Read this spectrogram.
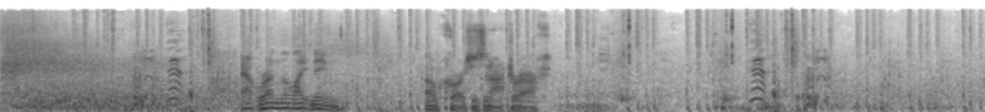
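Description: Horse hooves gallop over the ground.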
